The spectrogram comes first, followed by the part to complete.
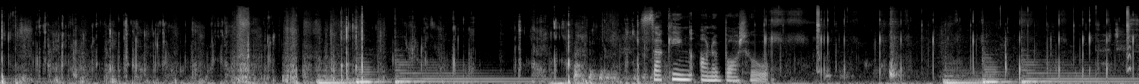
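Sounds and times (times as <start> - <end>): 
wombat crunching on carrots: 0.0 - 11.3
low sustained music notes: 3.2 - 5.8, 9.4 - 11.3
speech: 6.6 - 7.9.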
